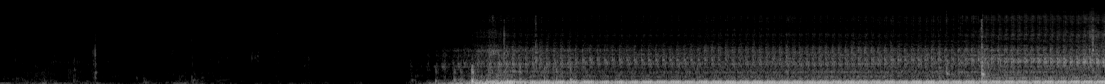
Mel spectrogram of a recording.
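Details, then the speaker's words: VAZ 2107 engine starting and idling: a quick, even valve-train ticking that persists despite valve adjustment. Worn rocker arms are suspected; the rockers will be replaced along with the valve stem seals. "Здесь даже без камеры слышно, как они здесь стучат. Сейчас будем разбирать и менять вот эти коромысла."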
